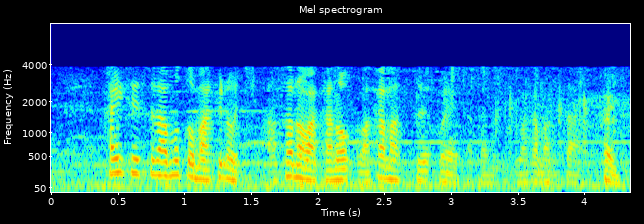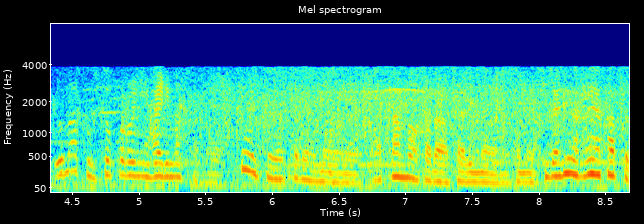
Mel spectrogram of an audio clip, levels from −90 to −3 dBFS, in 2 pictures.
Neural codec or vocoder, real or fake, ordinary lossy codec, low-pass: none; real; AAC, 16 kbps; 7.2 kHz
